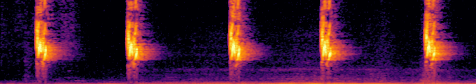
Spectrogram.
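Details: Young sparrow chirping: five short, high, piercing chirps spaced roughly every one and a half seconds, steady and clean, with faint low rumble beneath.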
